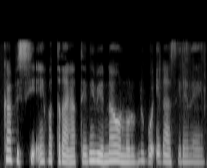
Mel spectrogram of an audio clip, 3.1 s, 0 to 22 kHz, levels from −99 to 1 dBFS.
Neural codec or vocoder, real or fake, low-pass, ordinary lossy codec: codec, 16 kHz, 1 kbps, X-Codec, WavLM features, trained on Multilingual LibriSpeech; fake; none; none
